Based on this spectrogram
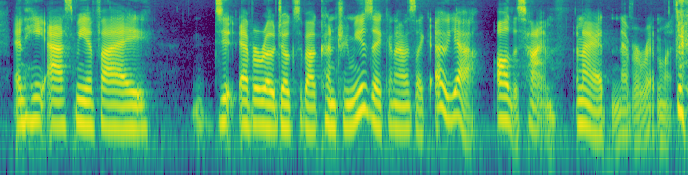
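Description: A very fast-talking woman with an American accent, fairly low pitch, vocal fry and lively intonation, in a very clean recording against a silent background. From US South, small-town Georgia. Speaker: stand-up comedian. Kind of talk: casual interview chat. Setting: backstage at a comedy club.

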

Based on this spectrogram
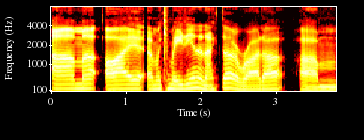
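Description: This clip has a very clean recording and a silent background. The speaker is a man with an Australian accent. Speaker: comedian. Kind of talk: casual chat. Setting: studio.

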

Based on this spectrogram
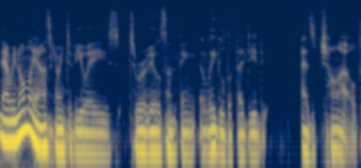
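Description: A man's very deep, low voice with a dark, mellow tone and an Australian accent, at a fairly quick pace with ordinary pitch variation. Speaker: comedy podcast host. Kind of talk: comedic interview. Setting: studio.

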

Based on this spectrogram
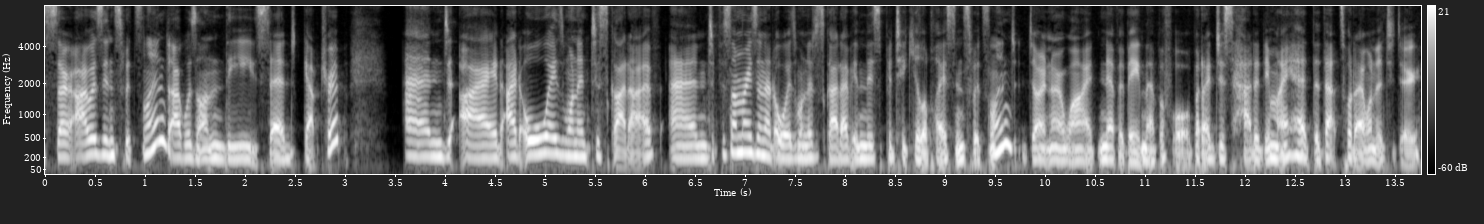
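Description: A woman with an Australian accent talks at a fairly quick pace with hardly any pauses, at medium pitch with vocal fry and ordinary pitch variation. The recording is very clean, with a silent background. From Gold Coast, Australia. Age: 20s. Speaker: skydiving accident survivor with paraplegia. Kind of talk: casual interview.

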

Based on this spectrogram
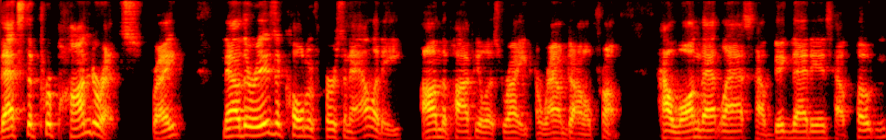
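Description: A normal speaking voice from a man with an American accent, fairly high in pitch, with lively intonation, a moderate pace, and a quiet background. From West Virginia. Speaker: political analyst. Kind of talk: interview. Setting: phone call.

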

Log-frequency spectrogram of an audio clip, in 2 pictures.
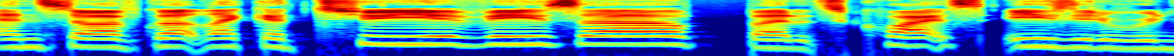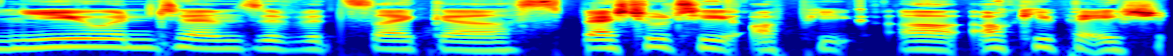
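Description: Very clean, silent-background audio with a dry, close sound and no echo carries a woman's medium-pitched, bright, sharp voice, with ordinary pitch variation, a very fast pace and hardly any pauses. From Australia. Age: 20s. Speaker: world record holder. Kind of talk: interview conversation.

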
